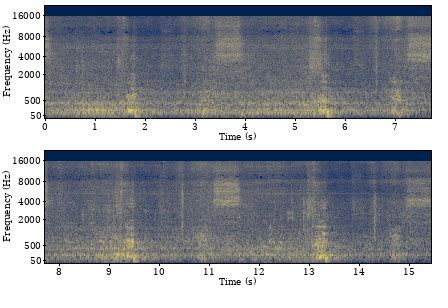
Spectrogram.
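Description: A large machine hums and rumbles steadily.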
